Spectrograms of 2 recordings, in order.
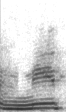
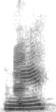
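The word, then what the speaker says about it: meth: যে sorry sorry sir, মেথ লেখা, মেথের পরে ওটাকে আমরা ওয়ার্ড রুট মেথ। ওটাকে আমরা মেথ উচ্চারণ করব না, উচ্চারণ করব মিথ। ময়ের অস্বীকারে মি আর মিথ।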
